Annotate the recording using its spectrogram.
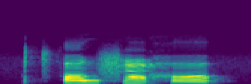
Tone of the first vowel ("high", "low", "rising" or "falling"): high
